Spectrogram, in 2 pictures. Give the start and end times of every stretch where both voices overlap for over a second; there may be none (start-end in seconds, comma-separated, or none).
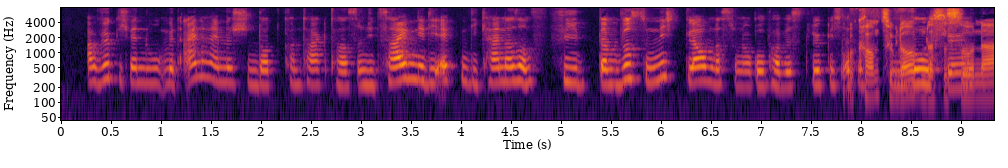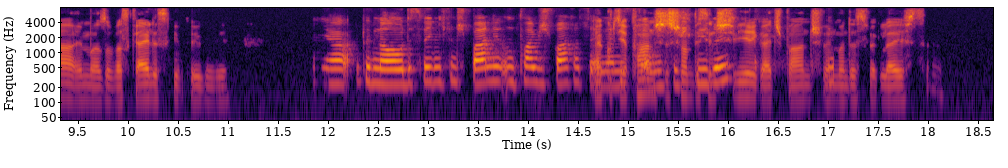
7.8-9.1, 14.6-16.1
